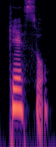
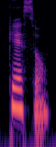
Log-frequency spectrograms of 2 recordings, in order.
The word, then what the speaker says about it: queso: When there's the QUE combination, as in queso, queso, the U doesn't sound.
